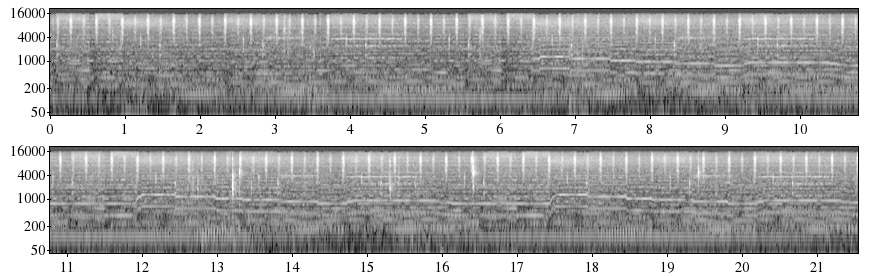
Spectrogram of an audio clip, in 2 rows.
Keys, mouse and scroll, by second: 8.0-21.5 drag.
